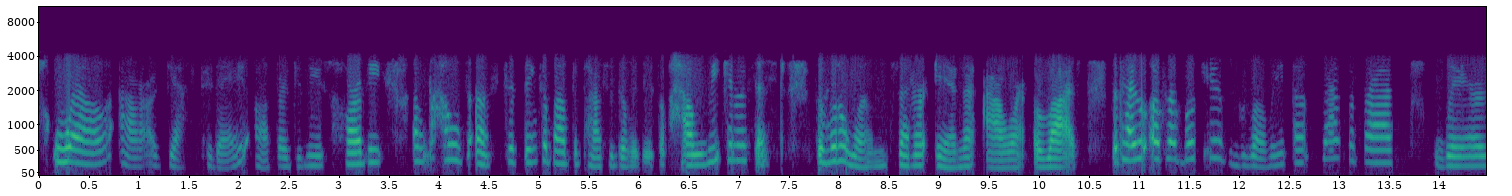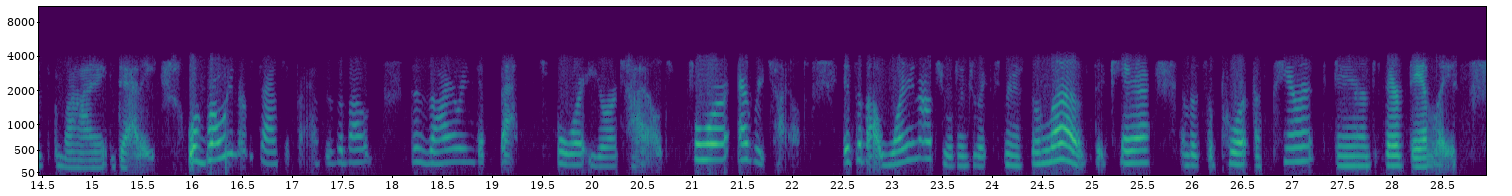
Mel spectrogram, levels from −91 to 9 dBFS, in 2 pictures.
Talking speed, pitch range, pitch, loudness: 150 wpm, 190-290 Hz, 235 Hz, -33 LUFS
